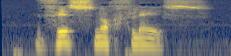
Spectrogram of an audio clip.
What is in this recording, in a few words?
"vis noch vlees", Dutch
